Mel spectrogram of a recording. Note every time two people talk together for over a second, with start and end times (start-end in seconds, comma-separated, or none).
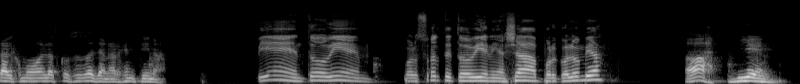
none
